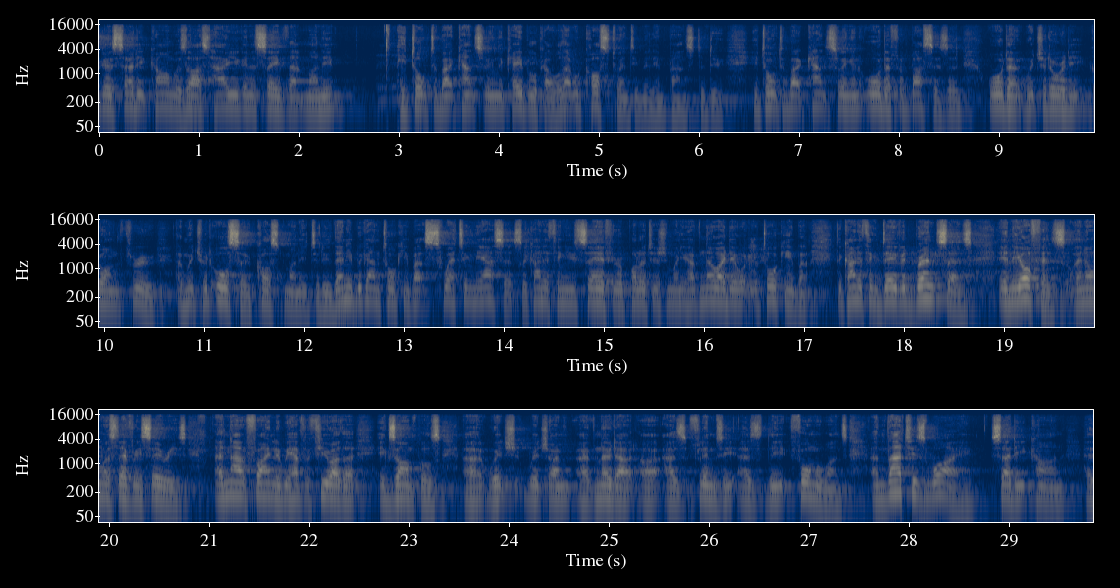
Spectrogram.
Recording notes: mayoral hustings, where London's mayoral candidates traded blows on stage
